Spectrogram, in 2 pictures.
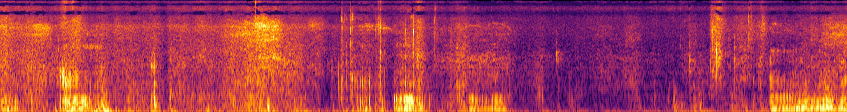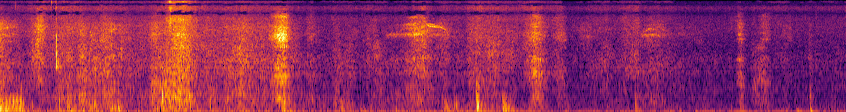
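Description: A corgi puppy gives low, rumbling growls broken by short, gruff barks in a small room.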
